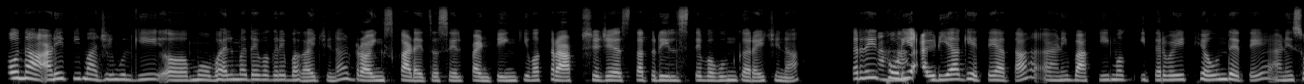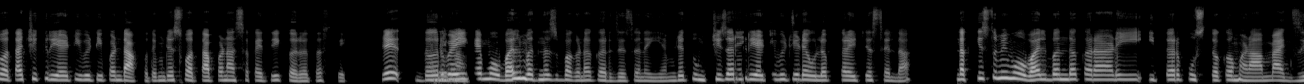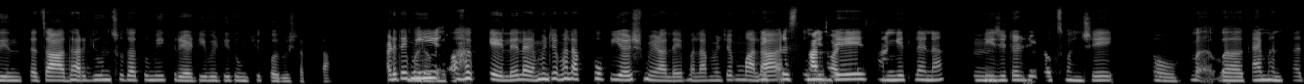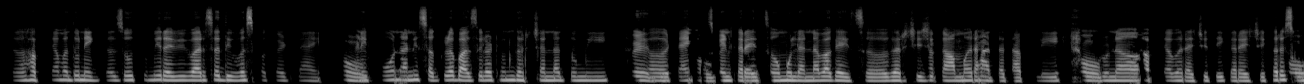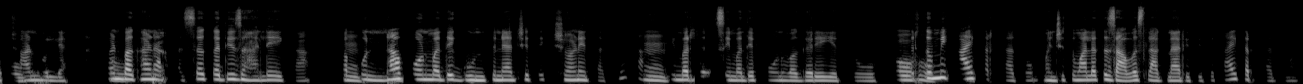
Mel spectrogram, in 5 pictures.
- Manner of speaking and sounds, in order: in English: "ड्रॉइंग"; horn; static; in English: "आयडिया"; other background noise; in English: "डेव्हलप"; distorted speech; in English: "स्पेंड"
- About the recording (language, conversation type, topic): Marathi, podcast, तुम्ही डिजिटल विश्रांती घेतली आहे का, आणि ती तुम्हाला कशी वाटली?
